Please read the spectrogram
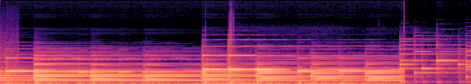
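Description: Slow background piano music, a sustained chord struck about once a second and fading between strikes; near the end the low notes drop away and lighter, higher notes follow.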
